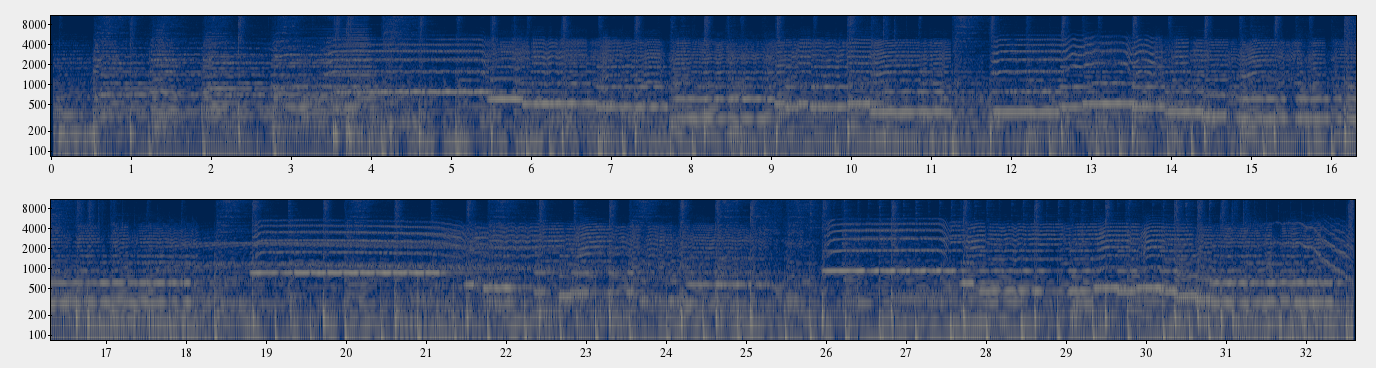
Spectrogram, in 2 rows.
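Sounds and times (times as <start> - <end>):
solo flute playing: 0.5 - 32.4.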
